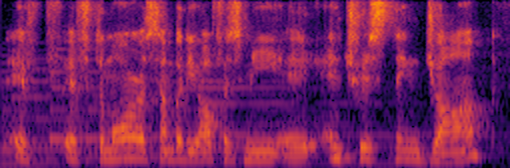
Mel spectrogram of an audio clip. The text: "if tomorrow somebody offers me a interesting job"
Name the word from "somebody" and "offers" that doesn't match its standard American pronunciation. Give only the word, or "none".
none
